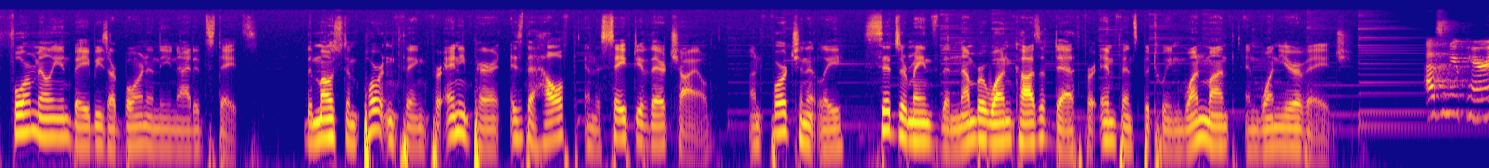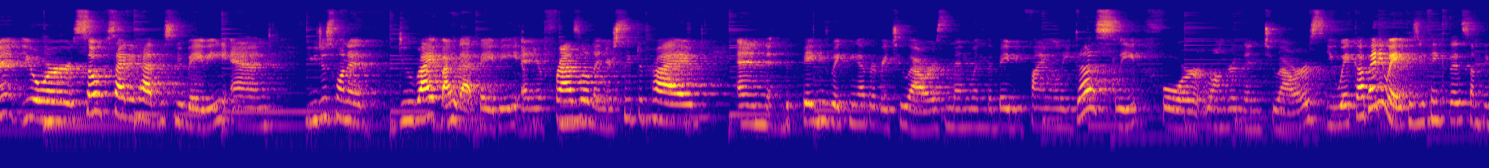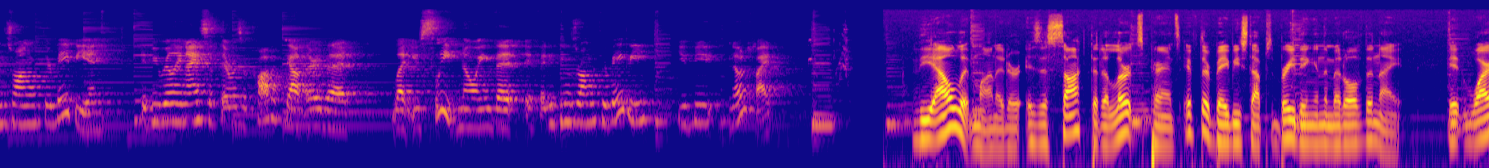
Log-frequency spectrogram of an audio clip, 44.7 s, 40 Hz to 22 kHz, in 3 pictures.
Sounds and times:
Speech: 0:00.0 - 0:13.5, 0:14.3 - 0:37.5, 0:38.9 - 0:44.6
Music: 0:03.1 - 0:44.6.

